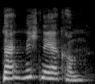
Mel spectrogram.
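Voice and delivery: high, alarmed warning; frightened cry. Acted. Startled woman warns the intruder off, frightened. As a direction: keep him back, startled and high.

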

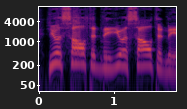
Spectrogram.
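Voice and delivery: high, loud mocking shriek of the accuser; imitated scream. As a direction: shriek it like the man in the video.

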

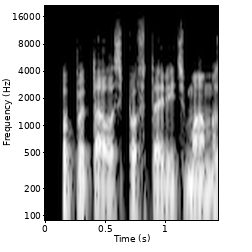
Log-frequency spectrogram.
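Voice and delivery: ordinary delivery

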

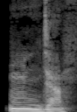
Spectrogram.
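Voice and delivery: a sighed, resigned mdya; sighing mdya. Acted. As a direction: sigh it out, disappointed. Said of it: "вздохнул шепелявый". (вздох «мдя»)

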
